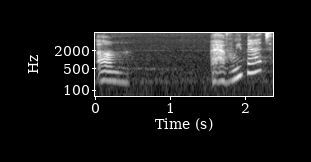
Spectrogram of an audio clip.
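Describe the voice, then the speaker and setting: A woman playing an excitable, polite young female assistant in a video game, eager and earnest. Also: medium pitch, extremely slow, slight background noise. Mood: surprised, grateful. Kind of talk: video game cutscene acting. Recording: game cutscene with loud background music.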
